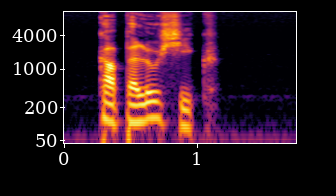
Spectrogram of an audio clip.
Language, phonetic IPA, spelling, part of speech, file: Polish, [ˌkapɛˈluɕik], kapelusik, noun, Pl-kapelusik.ogg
